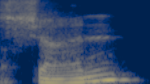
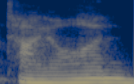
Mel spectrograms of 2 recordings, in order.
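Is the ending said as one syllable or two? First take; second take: One; Two. First: The ending is said as one syllable. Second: The ending is said as two syllables. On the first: The speaker calls it right. "but shun" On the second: The speaker calls it wrong. "not tie on"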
